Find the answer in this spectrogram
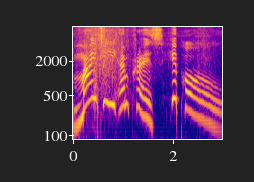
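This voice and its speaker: A man in a put-on character voice, pitched extremely high. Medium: read story. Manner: flattering, sly.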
